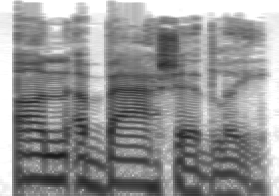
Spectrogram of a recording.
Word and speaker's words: unabashedly: This adverb has five syllables and the stress is on that third syllable that bash unabashedly. That second syllable has that schwa, that uh sound unabashedly.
